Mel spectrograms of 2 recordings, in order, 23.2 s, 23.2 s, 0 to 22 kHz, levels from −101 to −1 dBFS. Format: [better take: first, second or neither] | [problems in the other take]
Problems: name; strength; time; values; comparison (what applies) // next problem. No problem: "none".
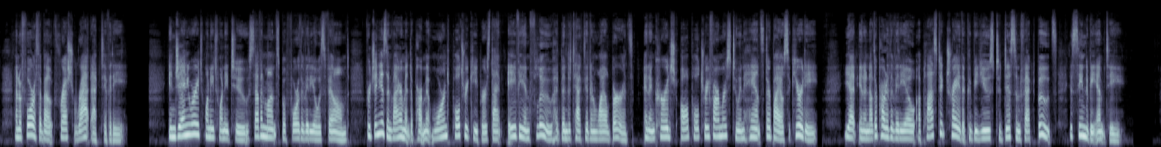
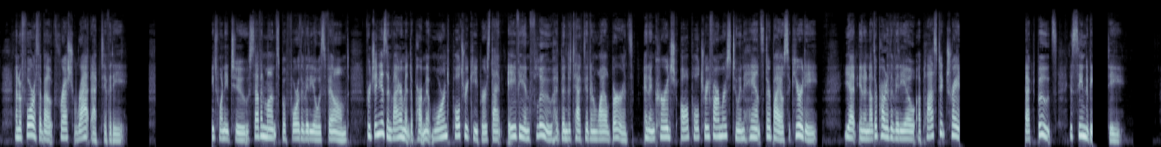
first | audio cutting out; at 3 s for 1 s, at 19 s for 1.5 s and at 22 s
